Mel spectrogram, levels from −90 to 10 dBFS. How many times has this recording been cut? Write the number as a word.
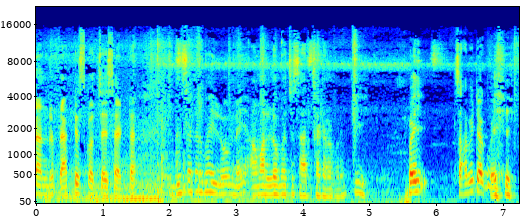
one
